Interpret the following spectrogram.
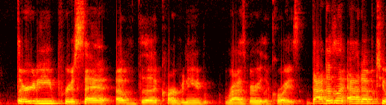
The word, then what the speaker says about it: LaCroix: And then you're going to get the LaCroix. Is that how you say it? Yeah, LaCroix. Yeah, that's right. LaCroix.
